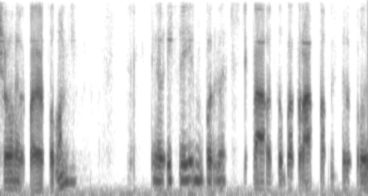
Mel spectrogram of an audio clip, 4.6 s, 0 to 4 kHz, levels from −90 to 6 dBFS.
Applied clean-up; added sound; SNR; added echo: neural diffusion model UNIVERSE++.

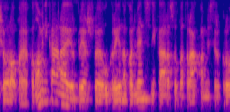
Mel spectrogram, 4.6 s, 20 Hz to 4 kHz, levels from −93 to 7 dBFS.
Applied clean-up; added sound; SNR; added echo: none; none; none; none.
